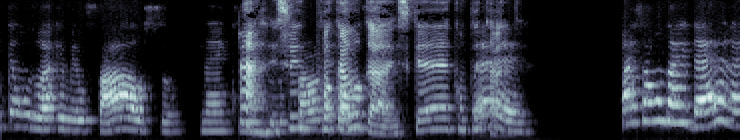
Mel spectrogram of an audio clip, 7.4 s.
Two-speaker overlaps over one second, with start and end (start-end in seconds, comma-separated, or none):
2.4-3.9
